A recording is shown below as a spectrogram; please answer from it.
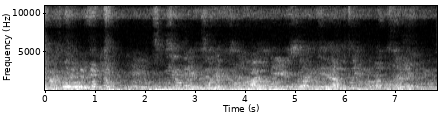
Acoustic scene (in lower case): cafe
